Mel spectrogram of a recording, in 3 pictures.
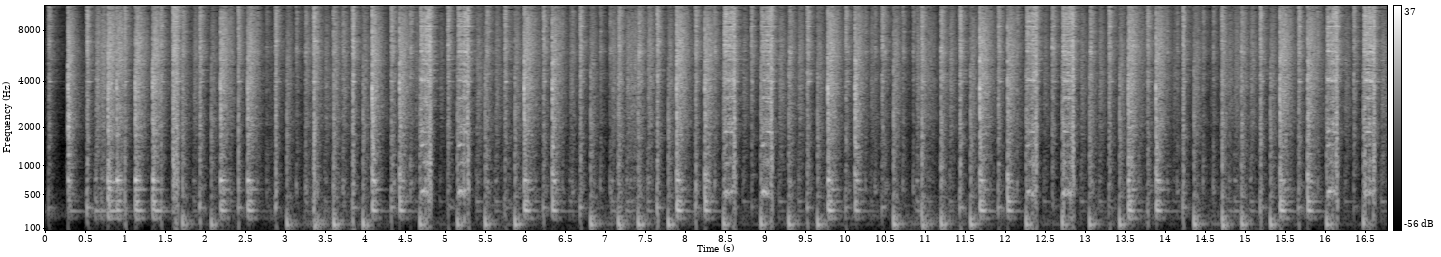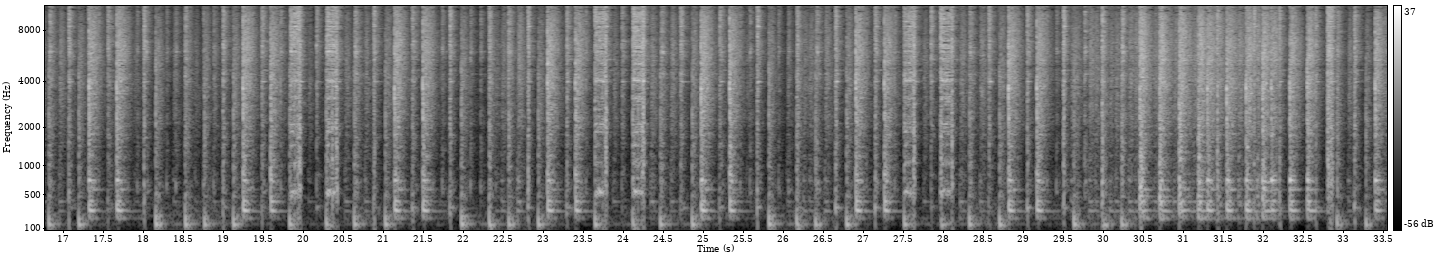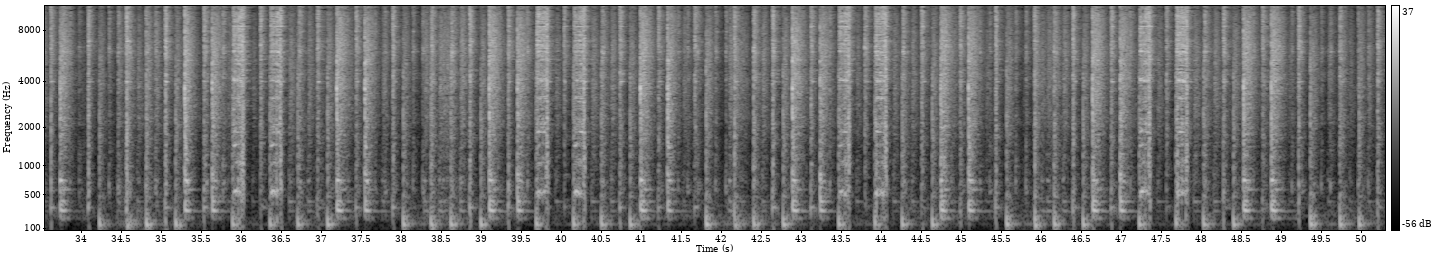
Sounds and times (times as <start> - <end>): Percussion: 0.0 - 50.3.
